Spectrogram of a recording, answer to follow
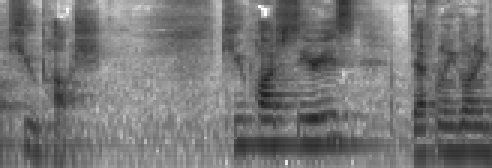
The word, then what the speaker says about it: Cu-Poche: a kopo kopo sure I don't know how to pronounce it cue posh I think that's the correct pronunciation a lot of people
